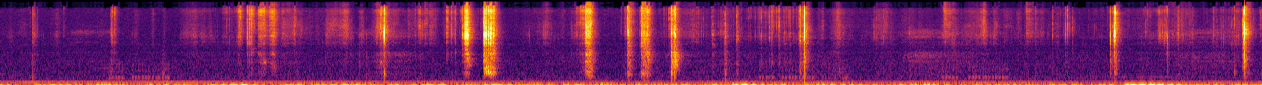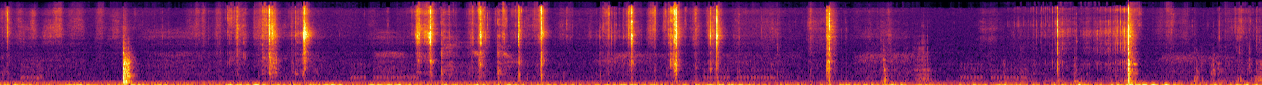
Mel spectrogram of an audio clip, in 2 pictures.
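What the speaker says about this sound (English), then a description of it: "I'm just going to use a little tape to secure the line" Soft tape tearing and crinkling in a quiet ASMR medical roleplay, scattered sharp rips and rustles at close range over a faint low hum, with no talking.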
